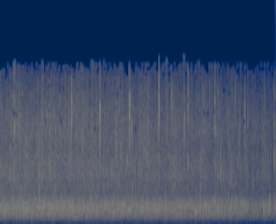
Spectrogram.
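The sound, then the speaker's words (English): An audience claps in praise of the Lord in a dense, steady wash of applause, many hands at once with no clear rhythm, holding an even, fairly loud level throughout without voices on top. “Give the Lord a hand clap of praise for what he gave through Jesus Christ.”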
